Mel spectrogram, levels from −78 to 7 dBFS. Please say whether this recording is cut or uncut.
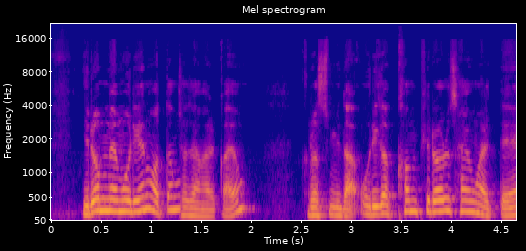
cut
